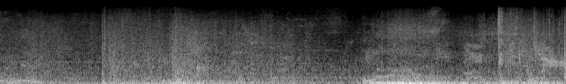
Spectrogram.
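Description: A heavy creature stomps and slams into the ground with deep booms.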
